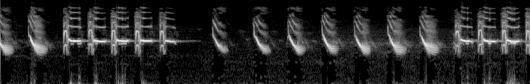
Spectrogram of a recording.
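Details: Old myna voicing quick clusters of ringing, stuttered notes alternating with a steady series of loud, downward-sweeping whistles. The rhythm is brisk, roughly four notes a second, and ends with another ringing burst.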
